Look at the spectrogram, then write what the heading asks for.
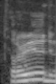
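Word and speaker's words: Thrúd: can't Apparently really- It's pronounced through. That's the heart. I did not Through. know that. I'm gonna Like say to Thread. them. I lied. Thrude makes more sense because, you know, Yeah.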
